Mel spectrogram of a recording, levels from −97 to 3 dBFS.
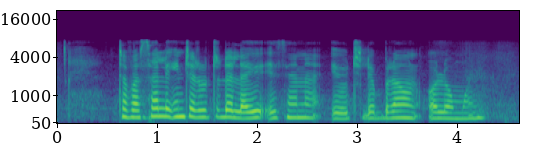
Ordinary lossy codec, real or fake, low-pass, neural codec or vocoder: none; real; 7.2 kHz; none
